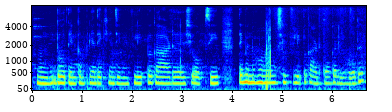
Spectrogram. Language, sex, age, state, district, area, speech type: Punjabi, female, 45-60, Punjab, Kapurthala, urban, spontaneous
